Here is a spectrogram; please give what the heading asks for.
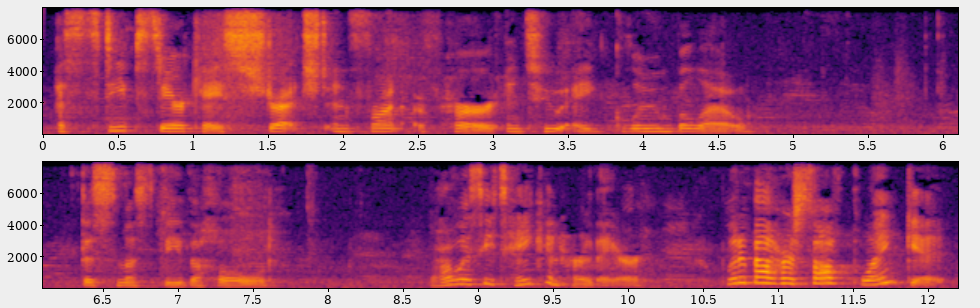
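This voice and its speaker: A woman reading a children's story aloud expressively, with deliberate, dramatic emphasis. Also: mid-range voice, darkish tone. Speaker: storybook reader.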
